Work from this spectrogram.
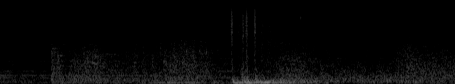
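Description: Naval gunfire from an enemy cruiser in the World of Warships: Legends video game, a rumbling barrage with a sharp burst of shots partway through over a steady low background roar.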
